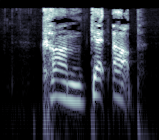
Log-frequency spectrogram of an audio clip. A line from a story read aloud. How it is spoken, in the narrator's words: said the man roughly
